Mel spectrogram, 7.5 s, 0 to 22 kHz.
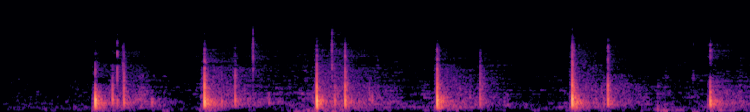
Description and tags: SLOW BOOT STEPS 1
for a scene where someone is being followed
